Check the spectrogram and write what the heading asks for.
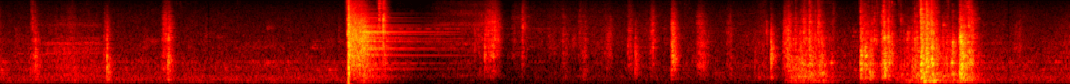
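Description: A single loud clang that rings briefly about three and a half seconds in, followed by scattered clicks and knocks. Near the end come louder rustling handling sounds.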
